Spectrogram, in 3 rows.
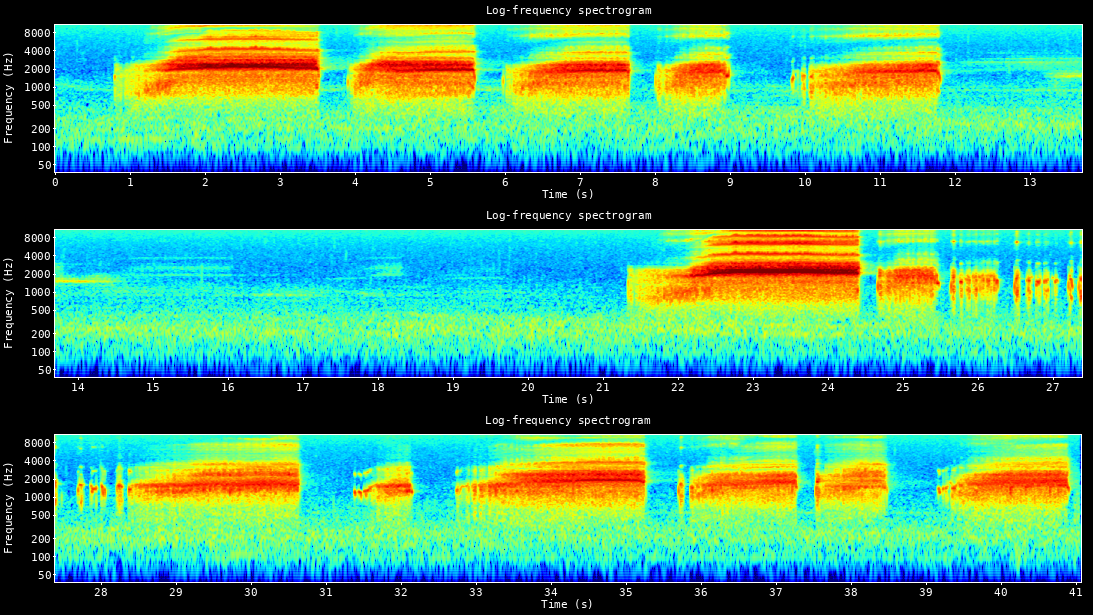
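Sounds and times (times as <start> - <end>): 
barn owl calling: 0.8 - 9.1, 9.8 - 11.9, 21.4 - 30.8, 31.4 - 32.2, 32.8 - 38.6, 39.2 - 41.0.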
